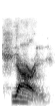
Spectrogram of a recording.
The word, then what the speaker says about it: Chiari: Is it called Chari? Sort of like a cousin. Yeah, Chari. Could you tell us a little bit about what Chari is and what life is like with it? Well, it's pronounced Chiari.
